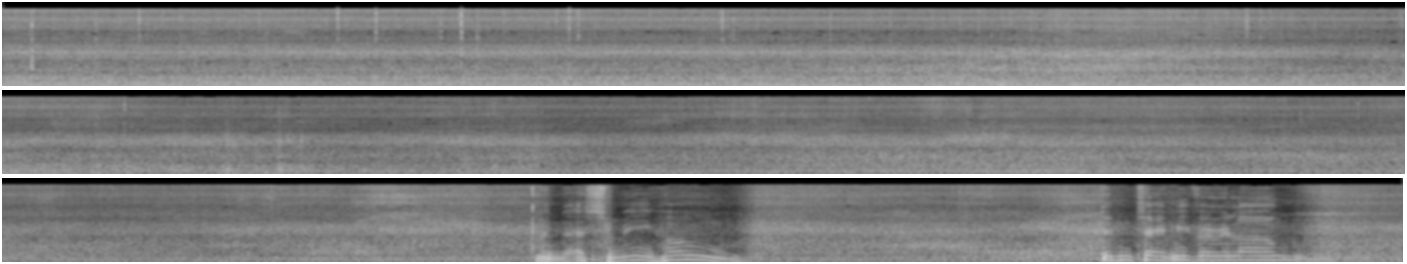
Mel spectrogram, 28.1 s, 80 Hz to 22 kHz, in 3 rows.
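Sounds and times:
motorcycle engine under throttle: 0.0 - 26.2
tyres on wet road: 0.0 - 28.0
wind rush: 23.6 - 26.2.

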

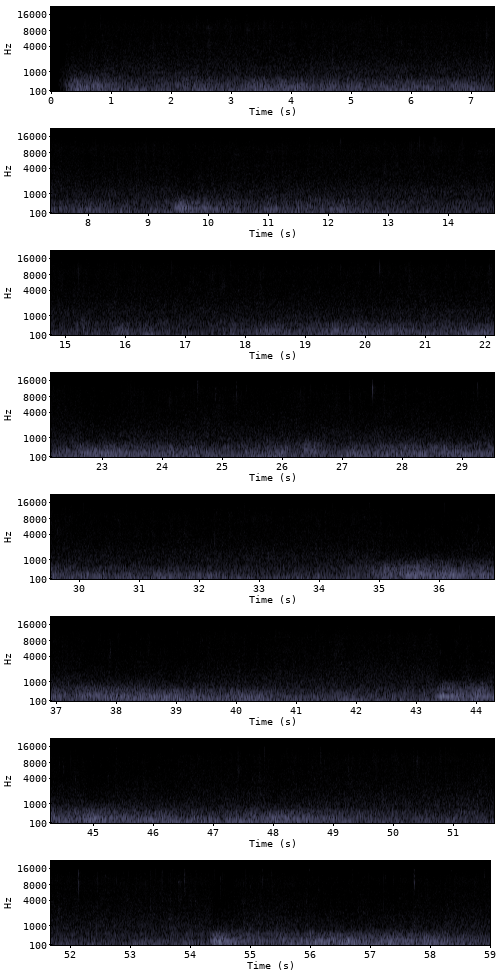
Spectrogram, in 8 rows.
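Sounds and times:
steady rain falling: 0.1 - 59.0
rolling thunder: 9.3 - 12.6, 34.9 - 41.3, 43.3 - 49.7, 54.3 - 59.0.

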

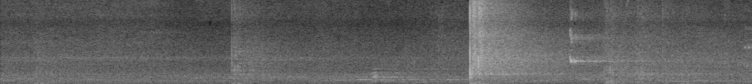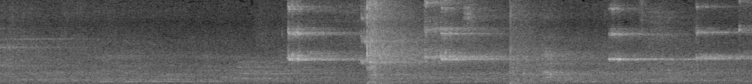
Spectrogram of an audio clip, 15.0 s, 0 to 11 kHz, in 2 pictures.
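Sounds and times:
high squeak: 10.4 - 11.2, 11.8 - 12.5, 13.6 - 15.0.

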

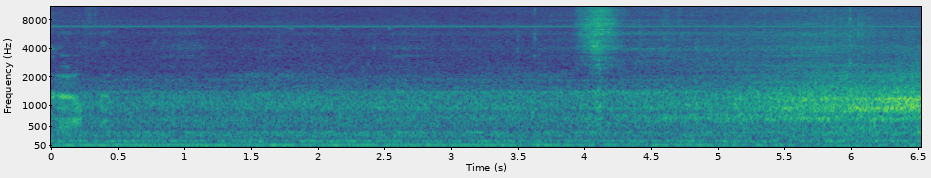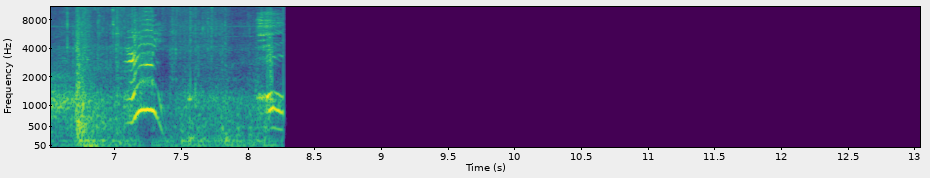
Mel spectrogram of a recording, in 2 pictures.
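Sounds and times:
car cabin engine and road noise: 0.0 - 8.3
high-pitched rising and falling sound: 3.9 - 7.4
car collision bang: 5.0 - 8.2.

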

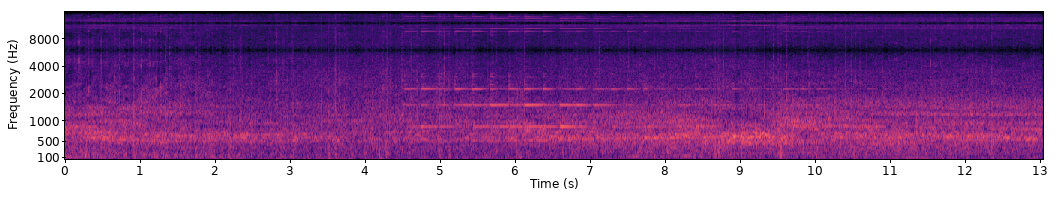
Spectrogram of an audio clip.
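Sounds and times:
model train wheels rumbling on rail: 0.0 - 13.0.

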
